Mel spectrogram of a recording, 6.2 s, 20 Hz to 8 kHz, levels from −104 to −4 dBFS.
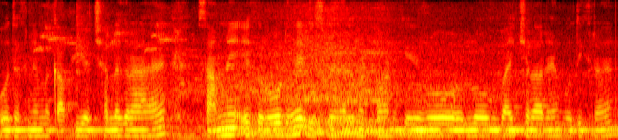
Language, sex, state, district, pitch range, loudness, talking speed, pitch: Hindi, male, Bihar, East Champaran, 125-130 Hz, -33 LUFS, 250 wpm, 125 Hz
